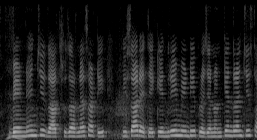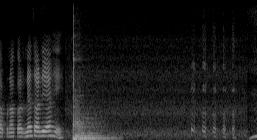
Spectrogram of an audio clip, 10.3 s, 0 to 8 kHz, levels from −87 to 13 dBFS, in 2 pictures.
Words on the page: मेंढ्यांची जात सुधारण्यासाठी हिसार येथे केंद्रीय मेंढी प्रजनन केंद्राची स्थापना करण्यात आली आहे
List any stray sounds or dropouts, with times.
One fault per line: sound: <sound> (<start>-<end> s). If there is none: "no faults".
sound: thud (6.6-7.6 s)
sound: laugh (9.0-9.9 s)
